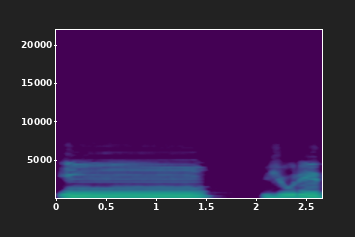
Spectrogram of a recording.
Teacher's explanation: دال ساکن کے بعد قلقلہ ہوگا حروف قلقلہ کون سے ہوتے ہیں قا طا با جیم دال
